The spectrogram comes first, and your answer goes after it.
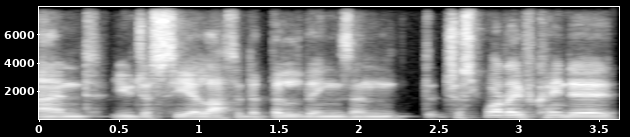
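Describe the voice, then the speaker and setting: Moderate pace and monotone, flat intonation in an Irish accent, over a quiet background. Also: man. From Ireland, Cork. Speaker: podcast coach. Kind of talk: interview conversation.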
